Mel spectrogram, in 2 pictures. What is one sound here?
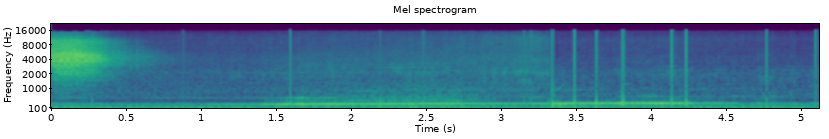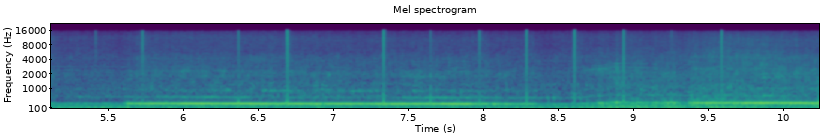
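A bus horn sounds in long blasts.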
